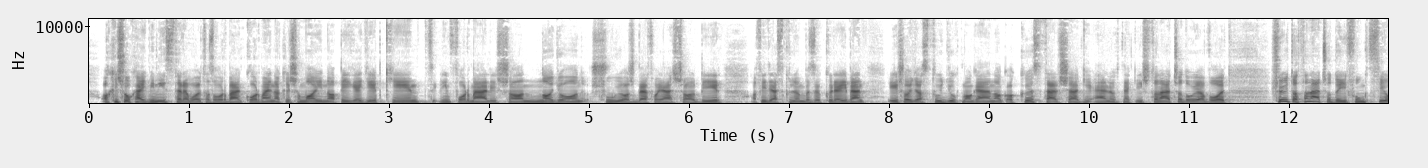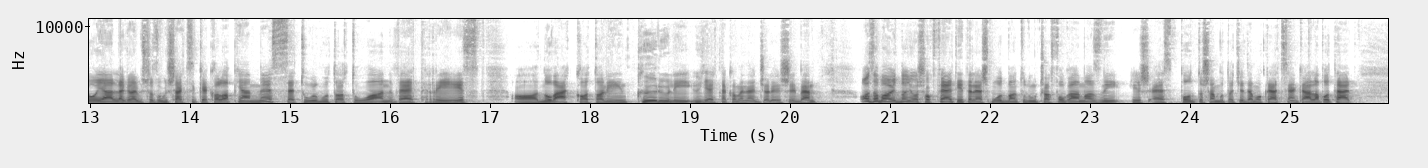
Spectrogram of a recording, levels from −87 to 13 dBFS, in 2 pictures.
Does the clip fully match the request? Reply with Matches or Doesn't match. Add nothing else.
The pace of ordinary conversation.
Doesn't match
